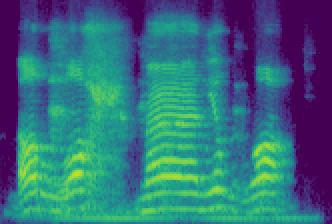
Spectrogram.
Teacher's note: Ra di sini ar-ra dengan ar-rahim, ar-rahman dengan ar-rahim, ra-nya itu dibaca tebal. Ya. Dibaca tebal ketika mengucapkan Ar-Rahman Ar-Rahim.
